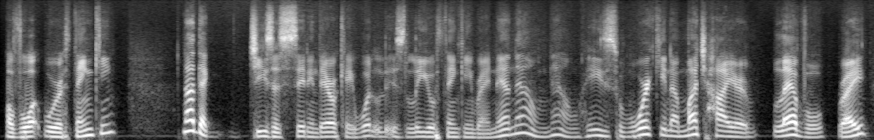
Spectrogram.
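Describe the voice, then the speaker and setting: Middle-aged guy giving a spiritist talk, keeps saying "right?", mellow voice, dry sound. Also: mid-range voice, expressive, normal speed, dry recording. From Brazil. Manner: conversational, often adds "right?". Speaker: spiritist speaker. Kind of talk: religious talk.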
